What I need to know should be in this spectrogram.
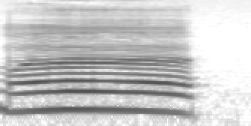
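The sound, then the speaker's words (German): A single long cow moo, low and steady with a rich, buzzy tone, holding for about one and a half seconds before cutting off into silence. “Und die Kuh sät”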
